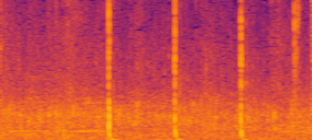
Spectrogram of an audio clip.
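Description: A stadium crowd claps over a steady background wash, with several sharper, louder claps standing out at a fairly regular beat.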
